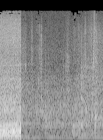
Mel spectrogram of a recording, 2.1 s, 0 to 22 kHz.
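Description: Ford F-150 pickup's engine running steadily at low speed as the truck rolls past close by, cut off abruptly about half a second in, leaving only faint background noise.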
